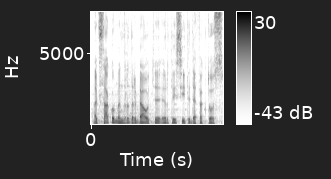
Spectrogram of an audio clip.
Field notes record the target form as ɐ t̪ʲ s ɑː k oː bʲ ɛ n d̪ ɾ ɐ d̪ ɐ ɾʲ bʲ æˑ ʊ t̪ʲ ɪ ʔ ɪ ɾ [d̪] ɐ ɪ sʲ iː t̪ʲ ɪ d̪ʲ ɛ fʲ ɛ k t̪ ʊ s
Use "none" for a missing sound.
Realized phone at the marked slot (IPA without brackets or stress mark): t̪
